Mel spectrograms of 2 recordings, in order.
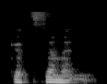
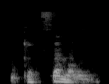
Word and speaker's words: Gethsemane: money can't say money put stress on that last syllable Gethsemane Gethsemane thank you uh uh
